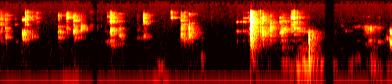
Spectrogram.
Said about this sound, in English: I'm going to try and type it on the screen. I'm trying to type it on the screen.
